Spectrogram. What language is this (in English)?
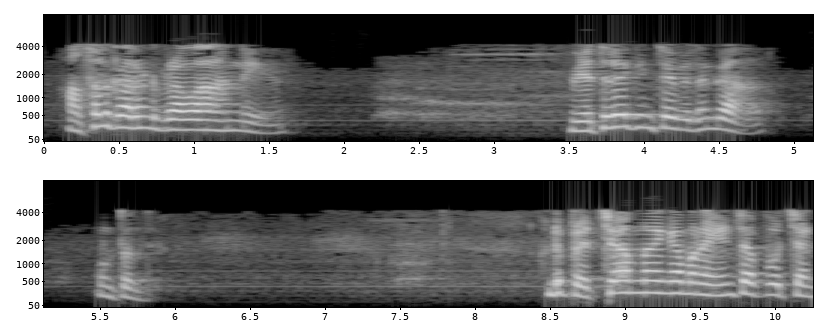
Telugu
